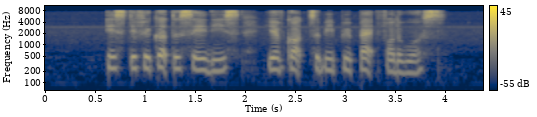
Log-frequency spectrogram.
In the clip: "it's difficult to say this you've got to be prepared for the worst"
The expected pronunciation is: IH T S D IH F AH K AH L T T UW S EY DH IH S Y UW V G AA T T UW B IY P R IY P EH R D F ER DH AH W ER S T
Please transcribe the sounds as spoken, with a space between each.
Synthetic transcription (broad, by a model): IH T S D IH F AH K AH L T T UW S EY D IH S Y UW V G AA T T UW B IY P R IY P EH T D F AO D AH W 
